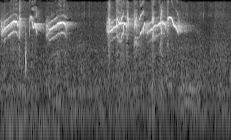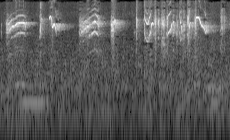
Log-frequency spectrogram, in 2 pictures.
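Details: Lure calls of a female sunbird, meant to provoke silent males: bursts of thin, very high twittering notes with zigzag rising-and-falling chirps, separated by brief pauses of about a second.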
